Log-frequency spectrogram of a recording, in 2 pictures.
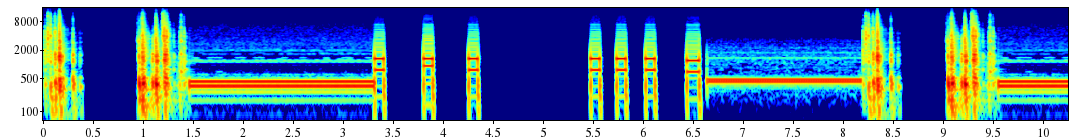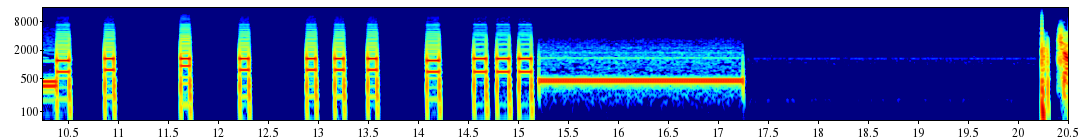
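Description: Touch-tone dialing in a Secret of the Scarlet Hand game: a dial tone sounds, quick keypad beeps run through two rounds, and each round ends in a long steady tone, with clicks and short silent gaps in between.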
